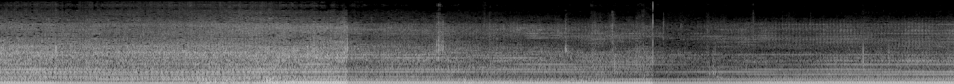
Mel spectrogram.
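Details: BMW E46 M3 petrol engine idling steadily with a light, fast rattle over the even hum; present from start-up at idle, cold or warm makes no difference, cause unknown.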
